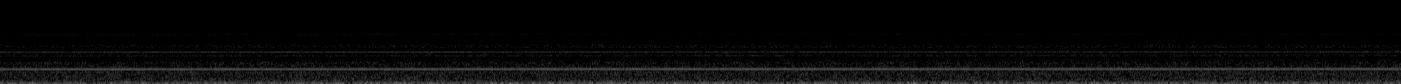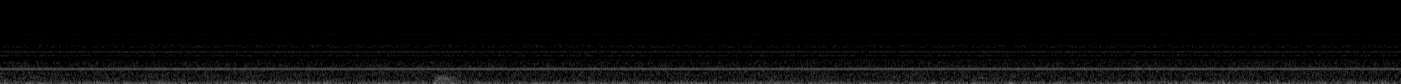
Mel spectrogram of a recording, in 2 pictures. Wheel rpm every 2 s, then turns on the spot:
0, 0, 0, 0, 0, 0, 0, 0, 0, 0, 0, 0, 0, 0.
none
